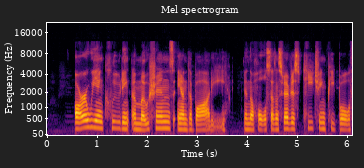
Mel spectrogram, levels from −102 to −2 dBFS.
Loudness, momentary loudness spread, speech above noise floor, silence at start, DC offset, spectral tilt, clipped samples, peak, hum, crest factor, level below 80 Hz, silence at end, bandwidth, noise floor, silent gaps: -24 LUFS; 13 LU; 46 dB; 0.55 s; under 0.1%; -3 dB/octave; under 0.1%; -4 dBFS; none; 20 dB; -68 dBFS; 0 s; 12.5 kHz; -70 dBFS; none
